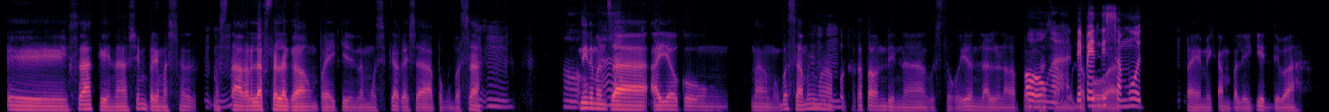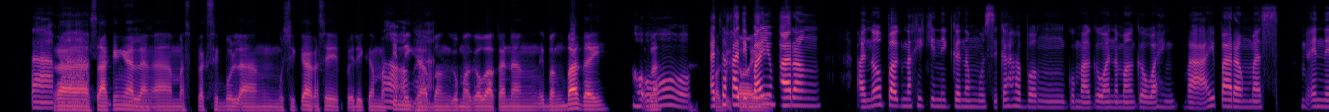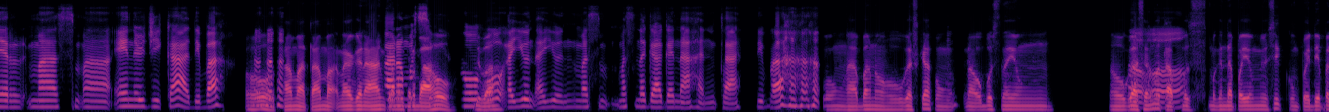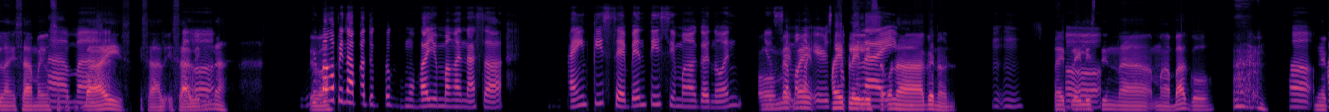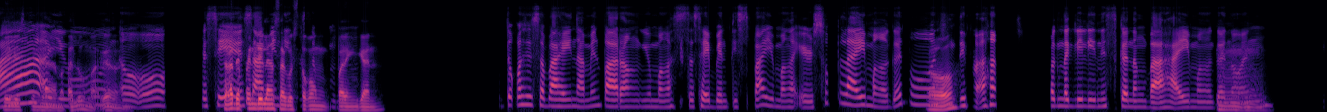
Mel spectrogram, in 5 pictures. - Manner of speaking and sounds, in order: chuckle; laughing while speaking: "'di ba?"; throat clearing; laughing while speaking: "'di ba?"
- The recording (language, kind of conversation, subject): Filipino, unstructured, Alin ang mas nakapagpaparelaks para sa iyo: pagbabasa o pakikinig ng musika?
